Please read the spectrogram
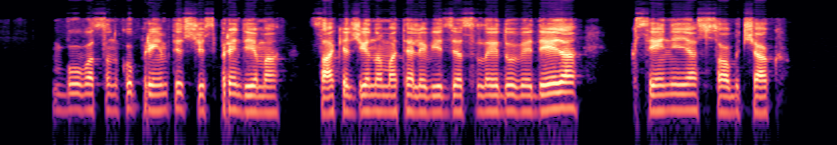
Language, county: Lithuanian, Panevėžys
